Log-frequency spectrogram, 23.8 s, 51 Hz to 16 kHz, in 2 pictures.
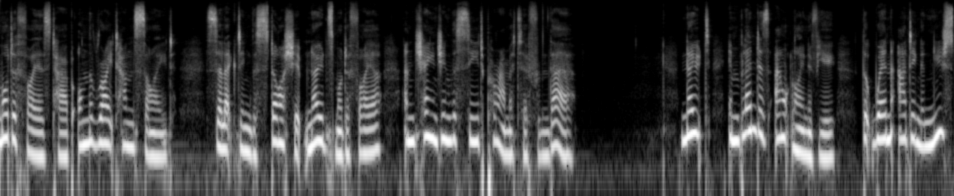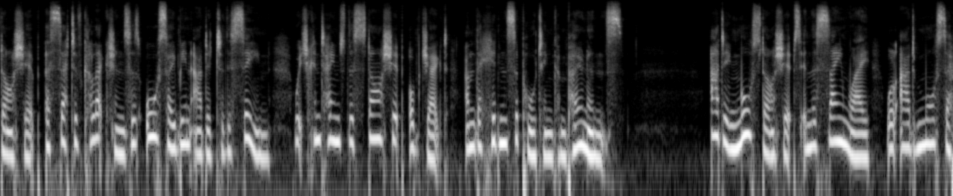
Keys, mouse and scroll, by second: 1.0-5.0 drag, 5.0-23.8 middle drag.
